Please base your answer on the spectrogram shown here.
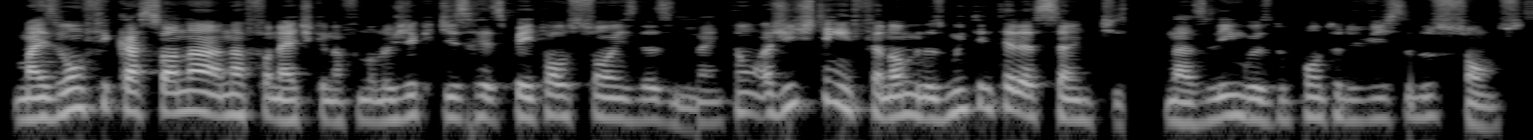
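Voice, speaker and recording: Podcast guest, male, São Paulo interior accent, brisk explanatory delivery, crisp bright voice. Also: mid-range voice, no room sound. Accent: São Paulo interior Portuguese. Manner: explanatory, gives examples, many "né?" tags. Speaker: linguist guest.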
